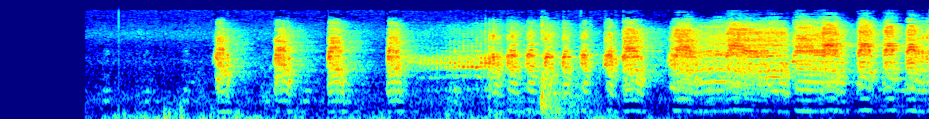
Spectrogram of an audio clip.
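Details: Guineafowl giving harsh, grating squawks about three a second, running together into loud, rasping chatter, apparently directed at a police dog, with faint low background noise.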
